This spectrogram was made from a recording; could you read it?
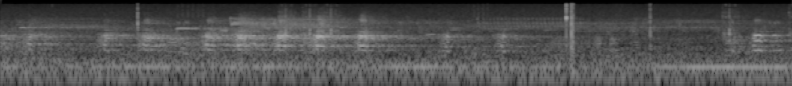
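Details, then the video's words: A Pied-billed Grebe in Southern Ontario, heard early in the morning, calls to another with a rapid run of hollow, nasal, honking notes, several each second, over a steady low hum. "Pied-billed Grebe singing"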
